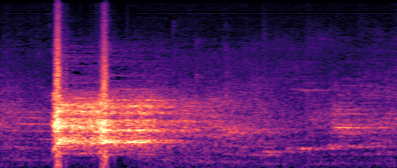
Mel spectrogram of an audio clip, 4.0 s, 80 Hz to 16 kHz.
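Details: Dog at The Barking Lot on 30 October 2015 gives two sharp, loud barks about half a second apart, followed by a lingering ringing tail and soft background room noise.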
